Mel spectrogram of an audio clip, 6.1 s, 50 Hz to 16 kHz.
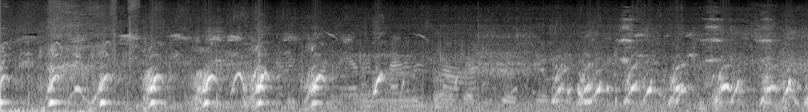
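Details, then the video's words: Zebras barking in the Serengeti during the annual migration, May 2014: rapid hoarse yelping barks in quick bursts of several calls, repeated at about two or three per second, with a pause mid-clip before another series. "Zebra bark is a weird sound!"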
